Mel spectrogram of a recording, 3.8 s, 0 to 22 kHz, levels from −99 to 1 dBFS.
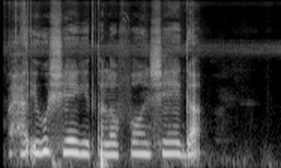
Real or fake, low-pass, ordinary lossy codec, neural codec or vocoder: real; none; none; none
